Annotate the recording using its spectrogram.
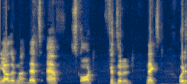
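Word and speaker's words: Fitzgerald: That's F Scott फिट्जजेराल्ड। किसने लिखा है? F Scott फिट्जजेराल्ड।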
